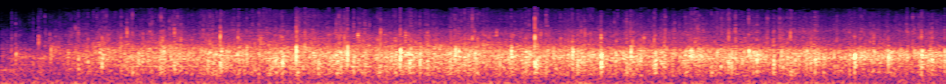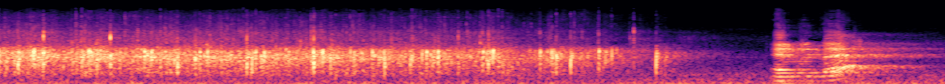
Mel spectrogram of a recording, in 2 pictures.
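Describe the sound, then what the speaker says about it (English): An audience at a congressional runoff debate applauds the candidates in a sustained, dense burst of clapping that fades toward the end, and a voice then begins speaking over the last claps. "a big round of applause for Gary Palmer and Paul DeMarco"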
